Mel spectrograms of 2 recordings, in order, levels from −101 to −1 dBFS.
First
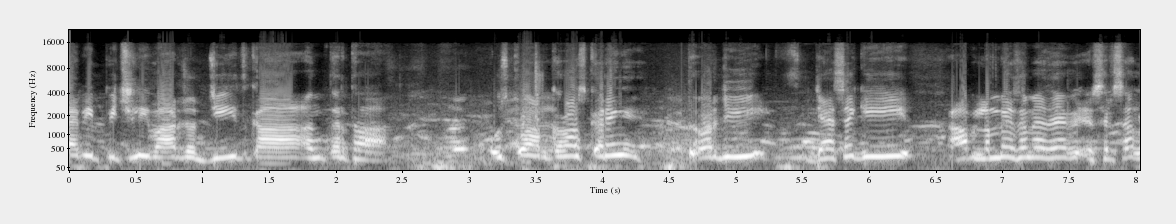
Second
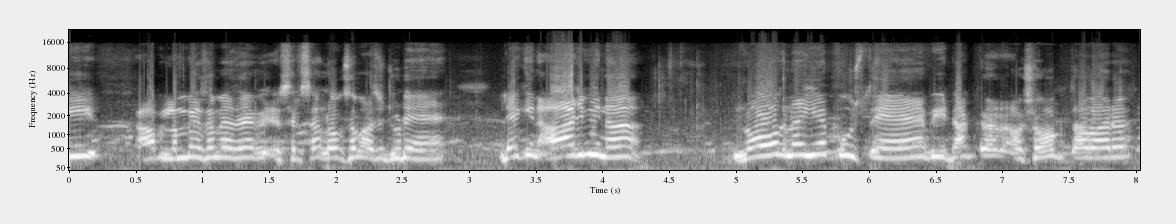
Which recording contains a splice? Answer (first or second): first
